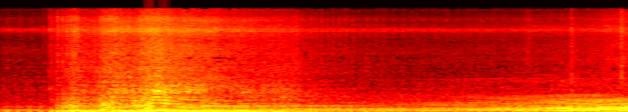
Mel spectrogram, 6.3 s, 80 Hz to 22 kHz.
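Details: Suzuki Smash/Shogun SP 125 that had lost ignition, repaired by jumping the yellow-white-striped wire to the red wire, running without a battery on a local regulator: fires up promptly into a steady, even beat, revving freely without stumbles.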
